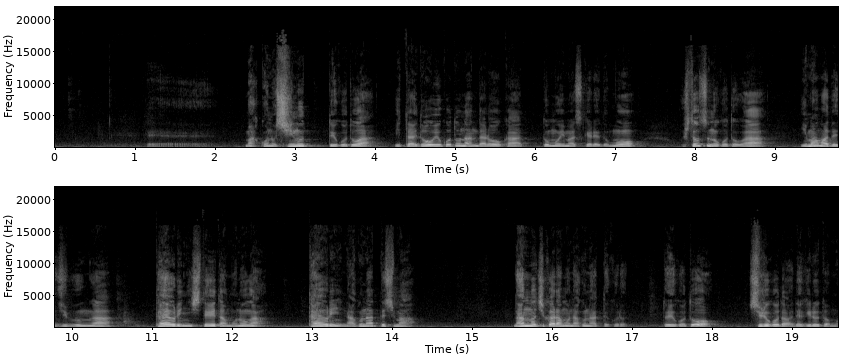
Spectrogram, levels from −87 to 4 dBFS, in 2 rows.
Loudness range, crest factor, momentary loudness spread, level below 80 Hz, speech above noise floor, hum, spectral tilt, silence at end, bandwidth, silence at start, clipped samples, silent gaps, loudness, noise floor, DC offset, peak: 4 LU; 20 dB; 17 LU; -76 dBFS; 32 dB; none; -5.5 dB/octave; 0 s; 16.5 kHz; 1.15 s; under 0.1%; none; -32 LUFS; -63 dBFS; under 0.1%; -12 dBFS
